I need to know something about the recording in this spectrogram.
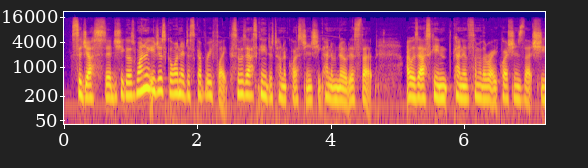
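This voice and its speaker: Speaking in a lowish, darkish voice with no echo, this Idaho-raised woman in her forties recounts her career as an aircraft sales director. She's an interview guest in a conversational interview, and she rambles along chattily, telling stories with plenty of fillers and false starts.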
